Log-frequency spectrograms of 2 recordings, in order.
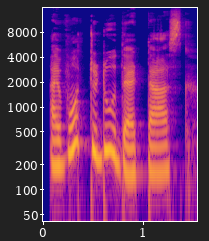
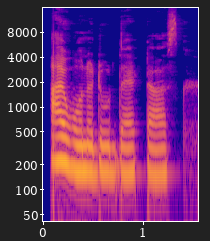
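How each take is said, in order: First: 'Want to' is said slowly as two full words. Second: 'Want to' is said fast, blended into 'wanna'.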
